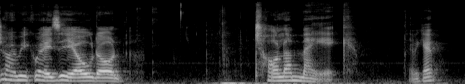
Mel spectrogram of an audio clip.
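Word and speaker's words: Ptolemaic: it's going to try me crazy hold on toic there we go toic and it's spelled p t o l e m a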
